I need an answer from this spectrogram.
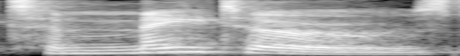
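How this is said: It is said with an American accent. "if you're an American, you would say tomatoes"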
